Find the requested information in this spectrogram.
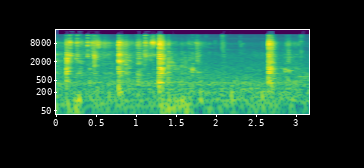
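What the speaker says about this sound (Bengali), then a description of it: "ডালটা আমি ভালো করে ধুয়ে নিচ্ছি" Masoor lentils are washed in a pot, with a few sharp metallic clinks and scrapes in uneven bursts, close and fairly quiet.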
